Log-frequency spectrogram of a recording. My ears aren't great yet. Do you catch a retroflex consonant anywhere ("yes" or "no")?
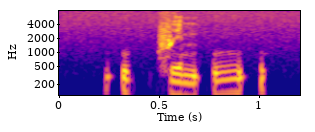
no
